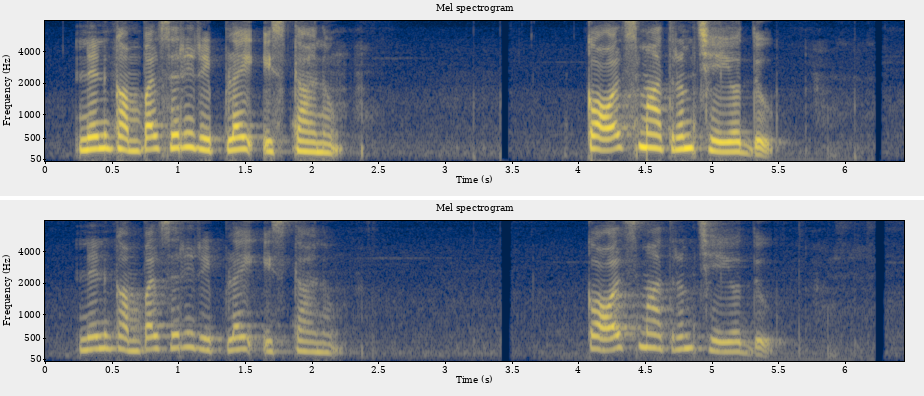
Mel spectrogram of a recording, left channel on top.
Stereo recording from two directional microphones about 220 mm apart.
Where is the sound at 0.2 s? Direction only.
50° left (ahead or behind).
